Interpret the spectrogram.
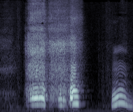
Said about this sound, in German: Warte kurz, ich muss kurz Nase putzen. Ich bin nämlich äh, heftigst erkältet übrigens.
